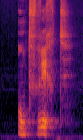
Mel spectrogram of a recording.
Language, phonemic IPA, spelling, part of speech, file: Dutch, /ɔntˈwrɪxt/, ontwricht, verb, Nl-ontwricht.ogg
- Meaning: 1. inflection of ontwrichten: first/second/third-person singular present indicative 2. inflection of ontwrichten: imperative 3. past participle of ontwrichten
